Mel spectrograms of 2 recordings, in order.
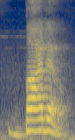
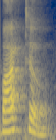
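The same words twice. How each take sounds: First: The middle consonant sounds like a soft D. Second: The middle consonant sounds like a clear T. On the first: "T takes the sound of D" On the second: "It's not butter"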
